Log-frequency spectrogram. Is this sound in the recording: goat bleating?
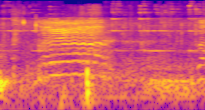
yes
